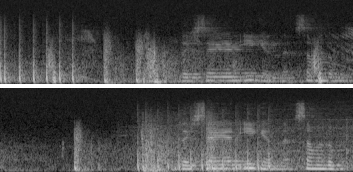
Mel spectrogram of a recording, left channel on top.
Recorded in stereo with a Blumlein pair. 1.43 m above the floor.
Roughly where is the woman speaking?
Ahead right.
